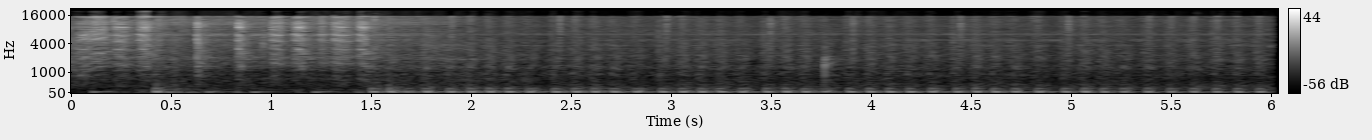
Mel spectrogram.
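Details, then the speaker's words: Freshly rebuilt Suzuki Satria FU injection engine, first start after filling oil and radiator coolant: single-cylinder catches into a quick, lumpy idle with slightly rough tapping up top because oil has not yet reached the head. "Nah, jangan sampai lupa di sini kita cek olinya karena ini oli masih belum naik suara mesin jadi masih ada sedikit kasar di bagian atas ya."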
